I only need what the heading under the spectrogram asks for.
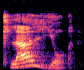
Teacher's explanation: What happens in Nahuatl, many dialects of Nahuatl, is that when this yo suffix, or when the y follows an l from a previous stem, the y tends to assimilate to form a second l. This is called assimilation in linguistics.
